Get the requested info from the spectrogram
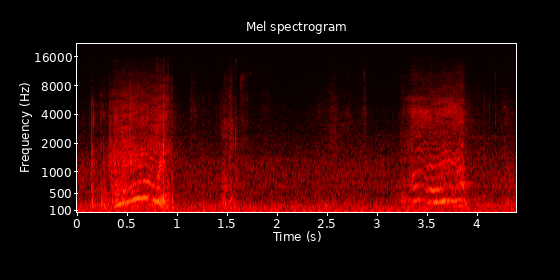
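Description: Zip on the front pocket of a Hugo Boss cow-leather laptop bag being pulled, in two short zips. One comes about a second in and the other near the end, each about half a second long with a pitch that sweeps up and back down.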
